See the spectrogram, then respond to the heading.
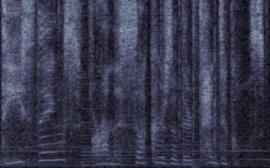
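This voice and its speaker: Curious plucky kid in a video game, kinda high voice, casual and earnest, music playing behind. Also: female voice, sing-song, normal speed. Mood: eager, wistful. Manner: offhand, youthful, earnest. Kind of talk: video game cutscene acting. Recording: music clearly behind the dialogue.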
